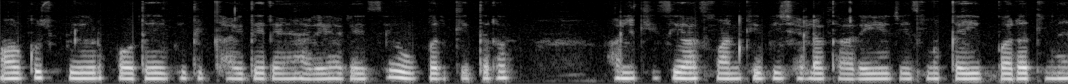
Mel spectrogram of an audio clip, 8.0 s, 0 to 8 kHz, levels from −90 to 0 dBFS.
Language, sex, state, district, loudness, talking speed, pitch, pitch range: Hindi, female, Uttar Pradesh, Jyotiba Phule Nagar, -19 LUFS, 210 wpm, 200 Hz, 195-205 Hz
